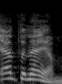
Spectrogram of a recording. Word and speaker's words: Athenaeum: Craig Mintz joins us right now from, I'm always thinking I'm pronouncing it wrong, sir. It's Athenaeum, right?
